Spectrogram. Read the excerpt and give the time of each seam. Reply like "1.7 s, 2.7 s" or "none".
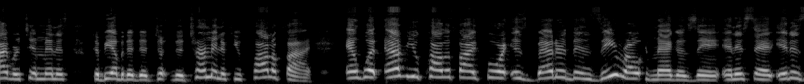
6.4 s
